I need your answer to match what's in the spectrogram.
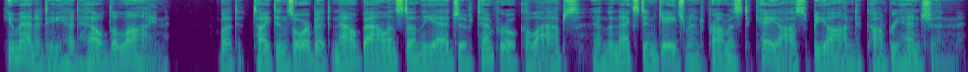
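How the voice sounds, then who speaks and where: A man narrating a scripted sci-fi war story in a steady, dramatic way. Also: lowish voice, moderate pace, dry recording, clean studio sound.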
